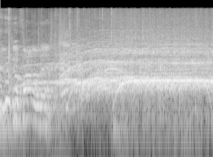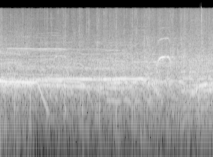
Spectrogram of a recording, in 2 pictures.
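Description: A crowd screams and cheers loudly in a large room.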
